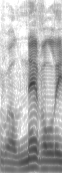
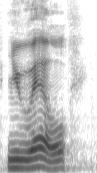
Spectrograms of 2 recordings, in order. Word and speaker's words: Neuville: Well, Thierry Neuville, as we would say it Neville in English, but Neuville in French, I think, is the correct pronunciation.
